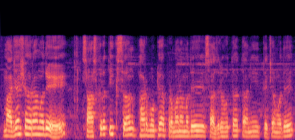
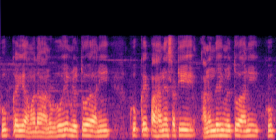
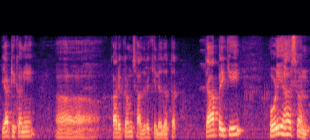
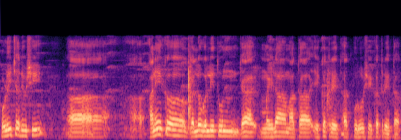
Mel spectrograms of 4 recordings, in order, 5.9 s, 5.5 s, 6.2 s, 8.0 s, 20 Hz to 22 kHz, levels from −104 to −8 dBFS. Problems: none marked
